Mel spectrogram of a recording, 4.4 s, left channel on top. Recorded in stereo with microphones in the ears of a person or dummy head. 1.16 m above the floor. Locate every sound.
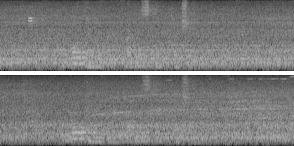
0.9 s a man speaking: 80° left, 9 m; by 3.0 s 85° left, 7 m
